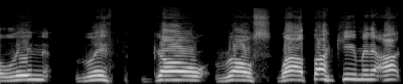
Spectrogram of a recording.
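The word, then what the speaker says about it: Linlithgow Rose: you're killing me uh it's pronounced uh Lynn lith go Rose well thank you mini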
